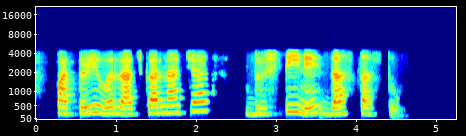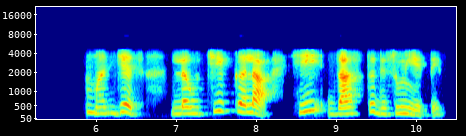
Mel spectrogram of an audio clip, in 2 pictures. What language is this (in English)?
Marathi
